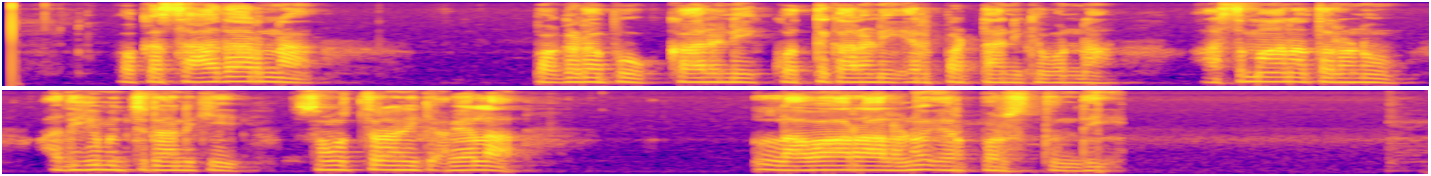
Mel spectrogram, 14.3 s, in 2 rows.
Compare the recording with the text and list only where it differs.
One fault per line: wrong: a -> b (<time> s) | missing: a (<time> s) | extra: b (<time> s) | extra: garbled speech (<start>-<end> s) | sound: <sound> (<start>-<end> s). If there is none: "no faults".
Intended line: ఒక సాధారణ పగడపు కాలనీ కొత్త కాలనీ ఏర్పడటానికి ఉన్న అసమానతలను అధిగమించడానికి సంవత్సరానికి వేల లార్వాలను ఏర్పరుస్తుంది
no faults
